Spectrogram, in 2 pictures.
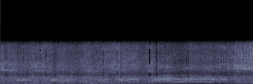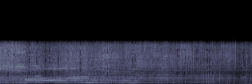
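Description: Historic rally car's engine revving hard as it is driven around a barrel marker: the pitch climbs, drops and climbs again, then holds steady and grows quieter near the end.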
